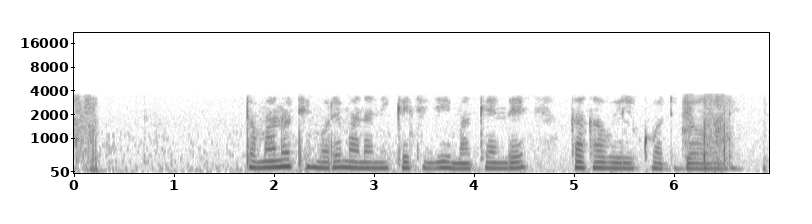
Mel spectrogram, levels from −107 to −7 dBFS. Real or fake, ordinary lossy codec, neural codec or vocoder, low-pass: real; none; none; 3.6 kHz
